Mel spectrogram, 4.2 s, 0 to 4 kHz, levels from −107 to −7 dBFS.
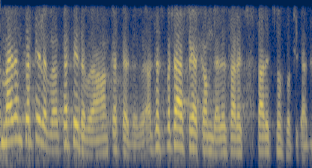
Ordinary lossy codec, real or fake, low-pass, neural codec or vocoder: none; real; 3.6 kHz; none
